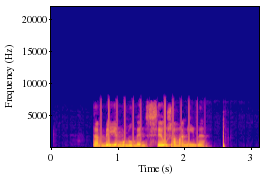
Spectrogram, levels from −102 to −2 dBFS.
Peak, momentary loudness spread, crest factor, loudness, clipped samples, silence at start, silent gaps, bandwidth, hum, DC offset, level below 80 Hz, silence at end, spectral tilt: -2 dBFS; 14 LU; 16 dB; -18 LUFS; under 0.1%; 0.65 s; none; 7.4 kHz; none; under 0.1%; -50 dBFS; 0.8 s; -6.5 dB/octave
